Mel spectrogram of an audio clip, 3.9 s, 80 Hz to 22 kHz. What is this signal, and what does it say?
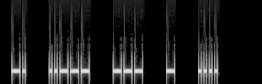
Morse code, heard as a keyed tone, about 30 wpm, spaced as for 17 wpm, 700 Hz. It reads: N2OTH
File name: Lesson 14g - Number 2 - Call Signs 30wpm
